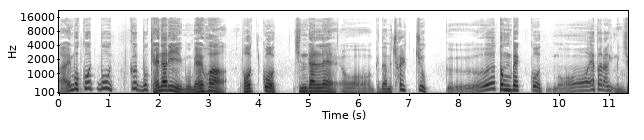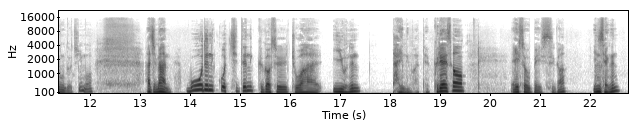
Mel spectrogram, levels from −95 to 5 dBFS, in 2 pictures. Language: Korean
